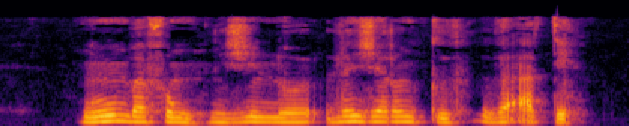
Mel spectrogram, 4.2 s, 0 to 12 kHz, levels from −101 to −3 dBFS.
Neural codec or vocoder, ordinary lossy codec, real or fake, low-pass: none; AAC, 32 kbps; real; 7.2 kHz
